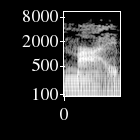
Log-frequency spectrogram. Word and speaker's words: mee: Mac, M-A-K, is Scottish for make. Mal, M-A-L, is an unpleasant degree. M-E-E, or me, are Malaysian noodles, or it is actually pronounced my, by the way, but spelled M-E-E. M-E-U is a plant, another name for a spignel. M-E-U, that's probably not even the right pronunciation of spignel, but M-E-U is a variation on that, and it's a plant.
